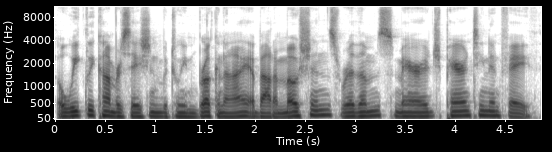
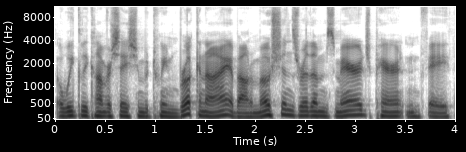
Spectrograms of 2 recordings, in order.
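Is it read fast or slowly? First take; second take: slowly; fast. First: It is read at a slower pace. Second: It is read at a faster pace.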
